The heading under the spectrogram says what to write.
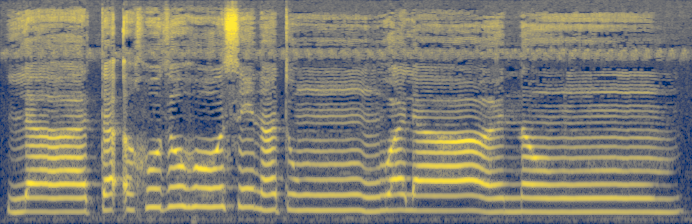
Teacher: نوم، واو کو نرمی سے ادا کرتے ہوئے مد دیں گے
